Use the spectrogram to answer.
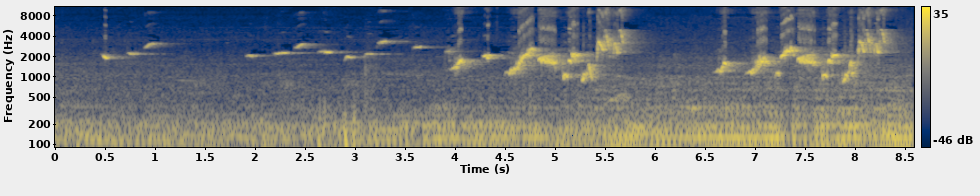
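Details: White-rumped shama song opening with soft rising whistles, then bursting into rich, rapid, sweeping phrases and sharp clicks, repeated in two bouts over a constant low hum.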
